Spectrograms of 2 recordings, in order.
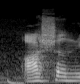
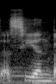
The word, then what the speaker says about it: ASEAN: If not Asia, at least within ASEAN region, ASEAN region. You know, I pronounced it ASEAN, but someone told me it's ASEAN region.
